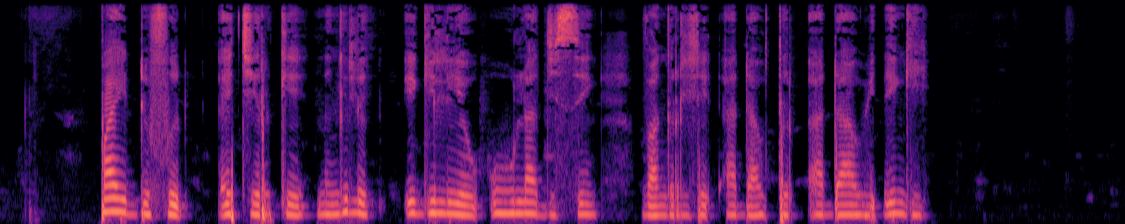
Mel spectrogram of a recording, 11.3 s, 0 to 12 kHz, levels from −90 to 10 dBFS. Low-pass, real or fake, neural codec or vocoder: 10.8 kHz; real; none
